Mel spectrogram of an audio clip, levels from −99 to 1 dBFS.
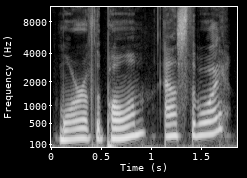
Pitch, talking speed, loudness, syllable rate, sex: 230 Hz, 225 wpm, -16 LUFS, 5.3 syllables/s, female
